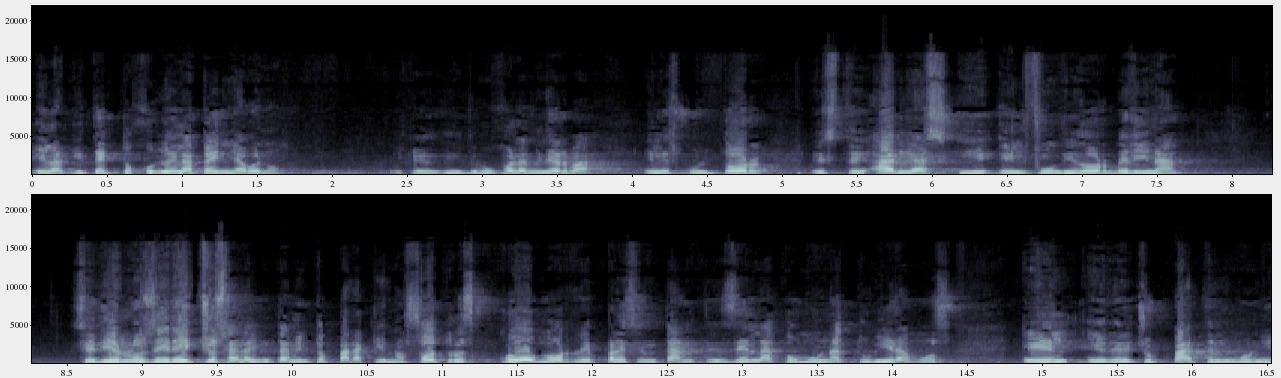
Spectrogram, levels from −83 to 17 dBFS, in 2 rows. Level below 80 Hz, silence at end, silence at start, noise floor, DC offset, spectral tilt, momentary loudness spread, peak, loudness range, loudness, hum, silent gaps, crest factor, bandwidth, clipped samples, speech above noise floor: -52 dBFS; 0 s; 0 s; -48 dBFS; under 0.1%; -6 dB/octave; 10 LU; 0 dBFS; 3 LU; -14 LUFS; none; none; 14 dB; 16 kHz; under 0.1%; 35 dB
